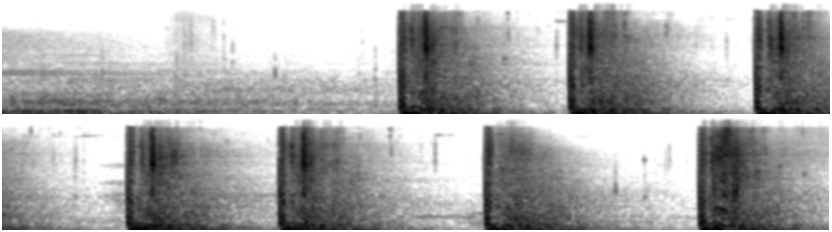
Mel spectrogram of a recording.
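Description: Seven sharp, loud gunshots from the video game Atomfall, each blast decaying quickly, fired at roughly even intervals of just under a second after a short quiet lead-in.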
